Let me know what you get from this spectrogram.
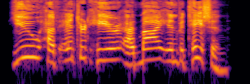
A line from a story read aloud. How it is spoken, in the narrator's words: the voice cackled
